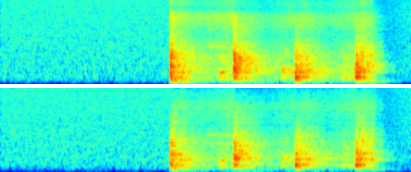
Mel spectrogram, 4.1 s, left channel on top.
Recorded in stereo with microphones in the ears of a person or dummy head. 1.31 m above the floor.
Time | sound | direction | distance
1.7 | footsteps | 45° left (ahead or behind) | 2 m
